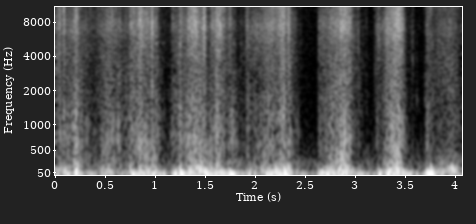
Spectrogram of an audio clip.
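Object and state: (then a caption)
Metal mesh pouch. Long fingernails on both hands scratch a small metal mesh clutch pouch lying on a fur rug. Bursts of bright, gritty rustling and crinkling come with a soft low rumble, broken by brief pauses about two and a half seconds in and again near the end.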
